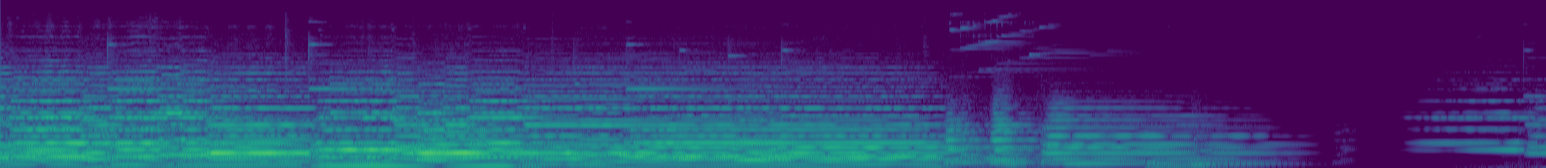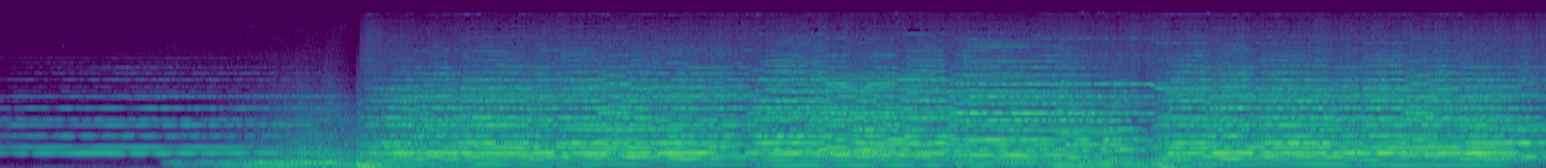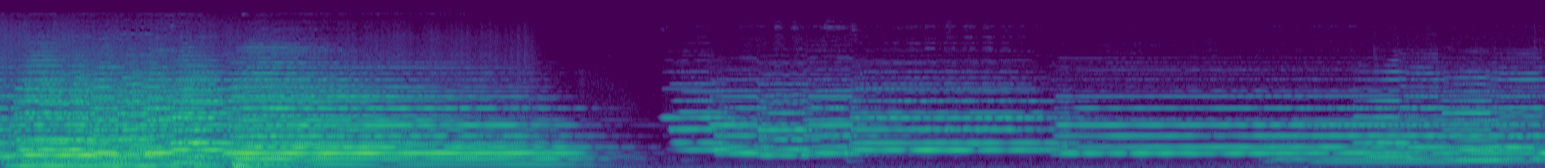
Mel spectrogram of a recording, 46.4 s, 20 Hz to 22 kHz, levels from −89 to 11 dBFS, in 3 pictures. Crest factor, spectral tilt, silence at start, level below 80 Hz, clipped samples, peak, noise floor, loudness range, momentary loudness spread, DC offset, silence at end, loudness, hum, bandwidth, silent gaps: 16 dB; -6 dB/octave; 0 s; -44 dBFS; under 0.1%; -6 dBFS; -79 dBFS; 16 LU; 18 LU; under 0.1%; 0 s; -22 LUFS; none; 12 kHz; 13.67-13.93 s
